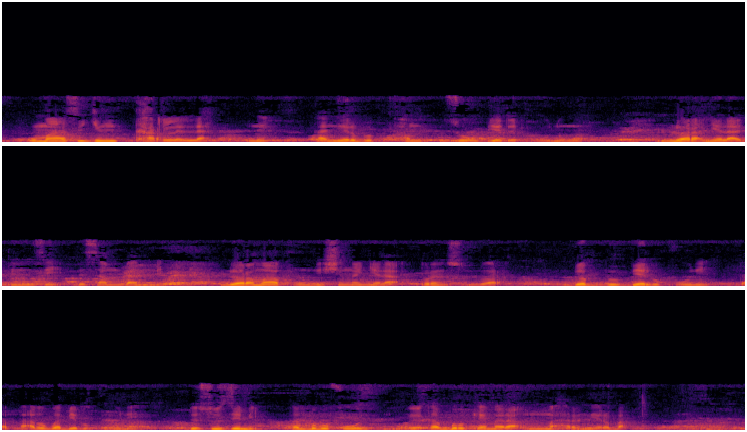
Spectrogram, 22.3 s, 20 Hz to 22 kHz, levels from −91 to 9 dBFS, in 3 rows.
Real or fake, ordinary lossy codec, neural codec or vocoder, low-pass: real; MP3, 32 kbps; none; 7.2 kHz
